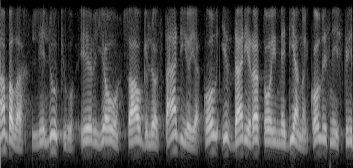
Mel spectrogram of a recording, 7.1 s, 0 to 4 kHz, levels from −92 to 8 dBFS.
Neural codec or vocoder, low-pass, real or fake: none; 3.6 kHz; real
